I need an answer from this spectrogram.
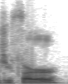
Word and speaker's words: Giuffre: the name of Virginia, I can't even pronounce his last name, Jafar. It's French, bro. You know. It looks French. Giuffre.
